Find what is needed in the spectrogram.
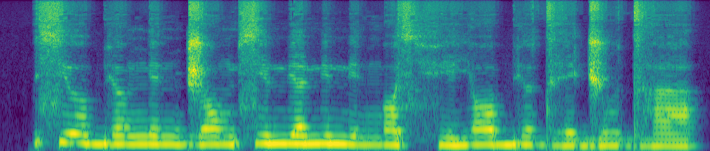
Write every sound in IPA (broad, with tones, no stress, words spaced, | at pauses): sʲoː˦˨bʲɔ˨ŋe˨n d͡ʒɔː˨msʲɘ˦mʲa˦mʲɛ˦ mʲɛ˨ŋɔː˨sʲ fʲe˨jɔː˦ bʲoː˦dʱe˨d͡ʒuː˨ dʱa˨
